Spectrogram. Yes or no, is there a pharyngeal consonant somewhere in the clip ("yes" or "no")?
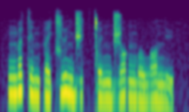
no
